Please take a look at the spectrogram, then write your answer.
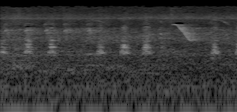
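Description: Ducks quack in a garden pen shared with hens, a steady string of short nasal calls at moderate distance, with one brief higher chirp and no talking.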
